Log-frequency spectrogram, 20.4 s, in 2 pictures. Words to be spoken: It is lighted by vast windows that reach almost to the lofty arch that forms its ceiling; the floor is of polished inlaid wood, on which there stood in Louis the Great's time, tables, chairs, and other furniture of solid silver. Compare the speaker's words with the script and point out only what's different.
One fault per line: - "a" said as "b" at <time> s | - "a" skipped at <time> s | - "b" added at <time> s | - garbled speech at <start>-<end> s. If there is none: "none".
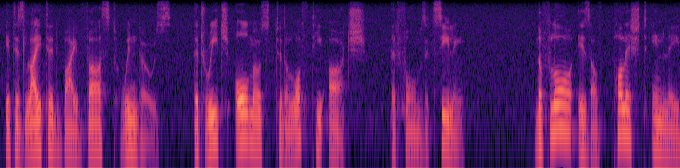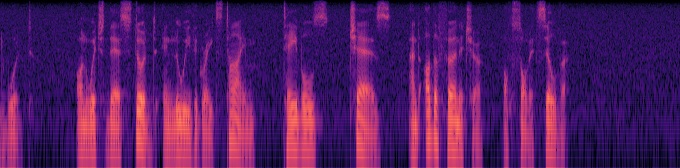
none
